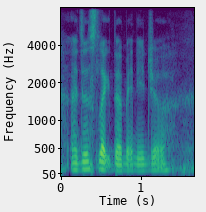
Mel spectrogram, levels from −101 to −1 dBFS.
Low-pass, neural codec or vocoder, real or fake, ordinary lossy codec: none; none; real; none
